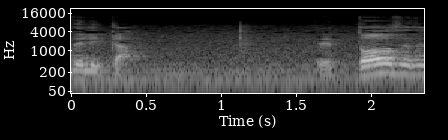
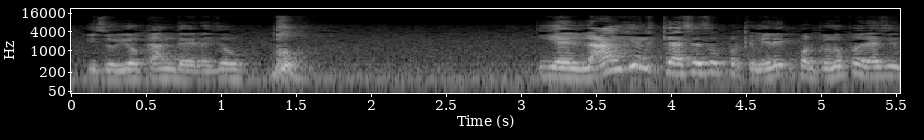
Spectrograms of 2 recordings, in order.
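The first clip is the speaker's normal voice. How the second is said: usual speaking voice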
